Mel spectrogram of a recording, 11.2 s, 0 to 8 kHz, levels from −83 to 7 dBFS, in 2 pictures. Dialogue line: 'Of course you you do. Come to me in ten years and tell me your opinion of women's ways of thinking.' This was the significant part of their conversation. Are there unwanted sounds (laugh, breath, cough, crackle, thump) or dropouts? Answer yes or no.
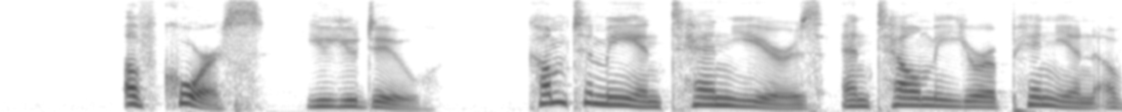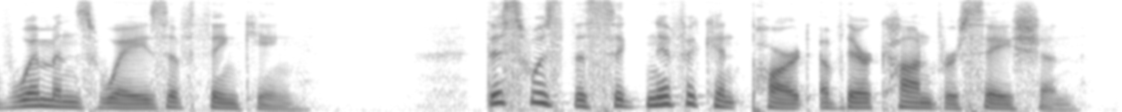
no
